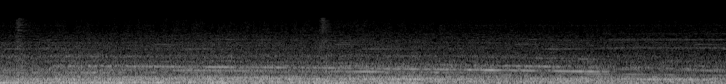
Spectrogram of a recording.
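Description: A train rumbles along the tracks from inside the cab.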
